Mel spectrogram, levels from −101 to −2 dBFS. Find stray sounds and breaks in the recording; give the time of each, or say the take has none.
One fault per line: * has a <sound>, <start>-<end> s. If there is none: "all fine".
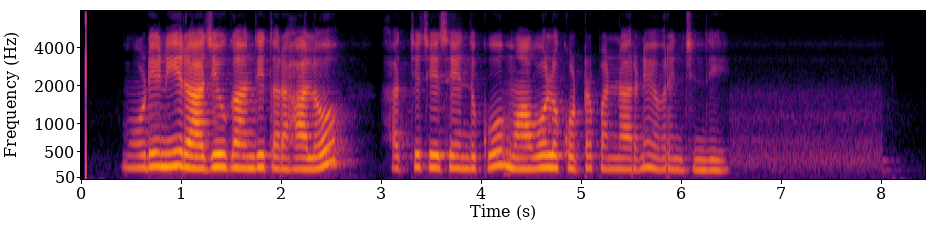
all fine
